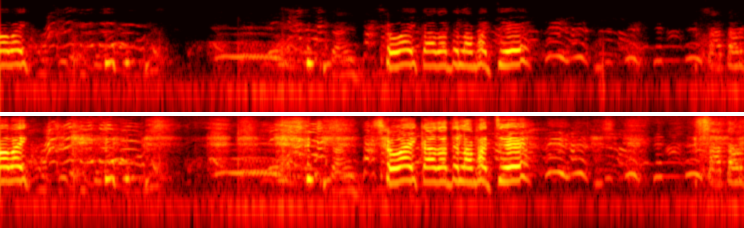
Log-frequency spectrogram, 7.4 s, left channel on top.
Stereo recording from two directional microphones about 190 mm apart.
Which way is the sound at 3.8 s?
45° right (ahead or behind).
